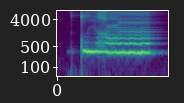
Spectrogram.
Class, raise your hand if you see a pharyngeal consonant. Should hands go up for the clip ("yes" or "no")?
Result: yes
